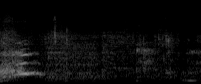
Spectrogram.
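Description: A brief pitched human vocal sound at the very start, then a quiet small-room background.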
